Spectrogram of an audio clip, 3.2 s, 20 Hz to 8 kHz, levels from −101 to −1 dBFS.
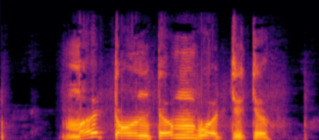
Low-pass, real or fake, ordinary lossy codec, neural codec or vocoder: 7.2 kHz; real; AAC, 48 kbps; none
